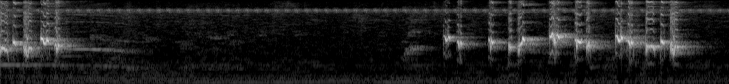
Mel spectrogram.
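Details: Sooty-headed bulbul morning song: brief chirped phrase, a few seconds of near silence with a soft low hum, then a fast bubbly series of falling chirps repeated several times.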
